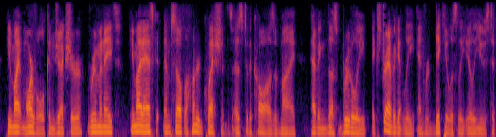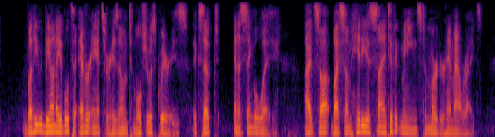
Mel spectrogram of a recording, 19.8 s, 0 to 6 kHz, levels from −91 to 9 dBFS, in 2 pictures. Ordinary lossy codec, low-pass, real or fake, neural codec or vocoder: MP3, 32 kbps; 5.4 kHz; fake; codec, 16 kHz, 1.1 kbps, Voila-Tokenizer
